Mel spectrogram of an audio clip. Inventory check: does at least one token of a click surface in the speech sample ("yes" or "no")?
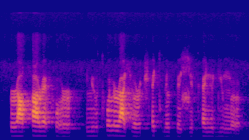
no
